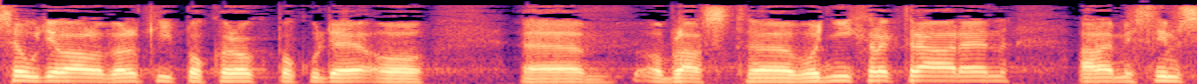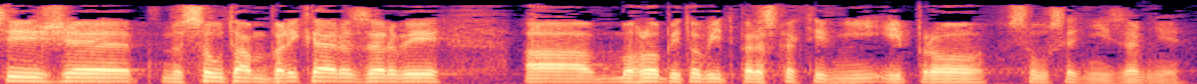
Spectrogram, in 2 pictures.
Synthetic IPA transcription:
sɛuɟɛlalvɛlkiːpo̞kɾo̞kpo̞kud̪dɛʔo | oblast̪vo̞dɲiːxɛlɛk̚t̪ɾaːɾɛn | ʔalɛmɪsliːmsɪʒɛso̞wt̪amvɛlɪkɛːɾɛzɛɾvɪʔamoɦlo̞bɪt̪o̞biːt̪̚pɛɾspɛk̚t̪ɪvɲiːʔɪpɾo̞so̞wsɛdɲiːzɛmɲɛ

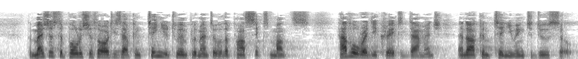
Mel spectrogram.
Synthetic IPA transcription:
ðəmɛʒə˞z̥tʰɨ̥pʰoʊlˠɨʃɨθɔɹɨɾiz̥ɨv̥kʰɨ̃ntʰɪ̃njʉd̚tʰɨɪ̃mpləmɛ̃ntoʊvə˞ðəpʰæstsɪksmʌ̃nθs | həvl̩ˠɹɛɾikʰɹ̥ieɪɾɨdæ̰mɪd͡ʒʔɨ̃nə˞kʰɨ̃ntʰɪ̃njʉɪ̃ŋtʰɨdɨsoʊ

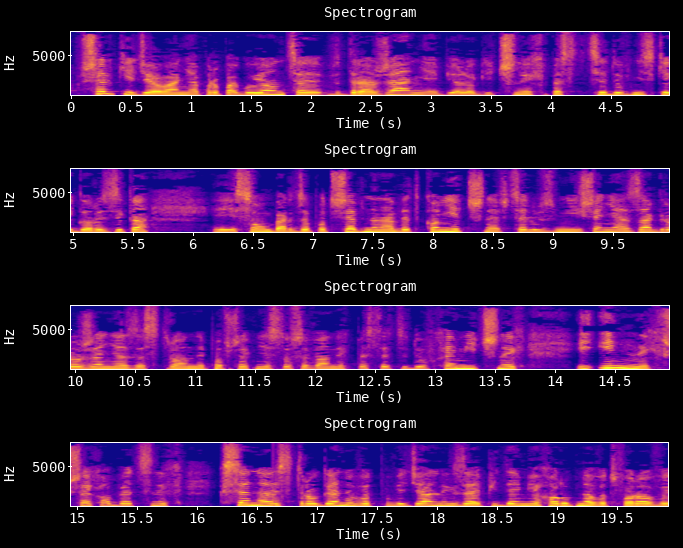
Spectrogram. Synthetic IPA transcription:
fʂɛlkʲɛd͡ʑawaɲapɾɔpaɡujɔnt̪sɛvd̪ɾaʐaɲɛbʲjɔlɔɡʲit͡ʂnɘxpɛst̪ɘ̥t̪sɘd̪ufɲiskʲɛɡɔɾɘzɘka | sɔ̃w̃baɾd̪zɔpɔtʂɛbnɛnavɛt̪kɔɲɛt͡ʂnɛft̪sɛluzmɲejʂɛɲazaɡɾɔʐɛɲazɛst̪ɾɔnɘpɔfʂɛxɲɛst̪ɔsɔvanɘxpɛst̪ɘt̪sɘd̪ufxɛmʲit͡ʂnɘxiʔinːɘxfʂɛxɔbɛt̪snɘxksɛnɔɛst̪ɾɔɡɛnufɔt̪̚pɔvʲjed͡ʑalnɘɣzaɛpʲid̪ɛmʲjɛxɔɾupnɔvɔt̪fɔɾɔvɘ

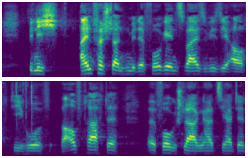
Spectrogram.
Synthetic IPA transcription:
b̥ɪnɪç | ʔaɪnfɛɐʃtandn̩mɪt̚d̥eːɐfoːɐɡeːənsv̥aɪzəviːziːaʊxd̥iːɦoːəb̥əʔa̰ʊftʁ̥aktə | foːɐɡəʃlaːɡŋ̩hatz̥iːhatjaː

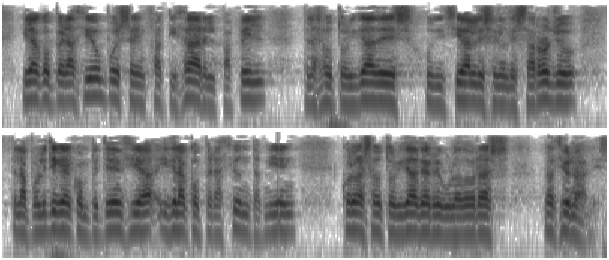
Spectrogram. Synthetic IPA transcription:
ilakope̞ɾaθjo̞mpwesaeɱfat̪iθaɾelpapeld̪e̞lasawt̪o̞ɾiðað̞esxuðiθjaleseŋeld̪e̞saro̞ʝoðe̞lapo̞lit̪̬ikaðeko̞mpet̪ẽn̟θjaiðe̞lakopeɾaθjo̞nt̪ambjẽŋ | ko̞nlasawt̪o̞ɾiðað̞e̞sreɣulað̞o̞ɾas | naθjo̞na̰les

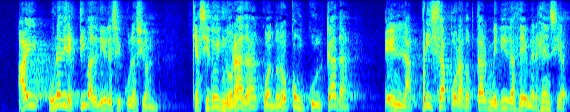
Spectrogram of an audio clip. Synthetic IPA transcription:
ajunað̞iɾe̞k̚t̪iβaðe̞liβɾesiɾkulasjo̞ŋ | keasiðoiɣno̞ɾað̞akwand̪o̞no̞ko̞ŋkulkaða | enlapɾisapo̞ɾaðo̞pt̪aɾme̞ðiðazðe̞ːme̞ɾxẽ̞nθja

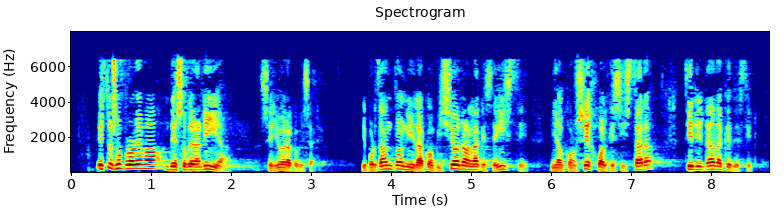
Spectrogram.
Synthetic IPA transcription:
e̞st̪oesumpɾole̞maðe̞so̞β̞e̞ɾania̰se̞ɲo̞ɾako̞misa̰ɾja | ipo̞ɾt̪ant̪o̞nilako̞misjo̞nalake̞seist̪ḛ | nialkõ̞nse̞xualke̞sist̪aɾat̪je̞nenaðake̞ðe̞θiɾ

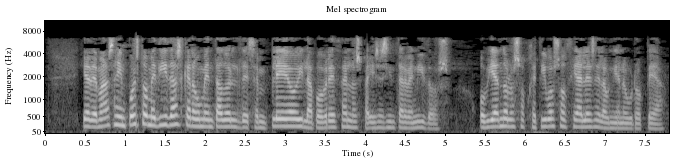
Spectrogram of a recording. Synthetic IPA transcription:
iaðe̞masaimpwe̞st̪o̞me̞ðiðaskeanawmẽnt̪að̞o̞e̞ld̪e̞se̞mple̞o̞ilapo̞β̞ɾe̞θaenlo̞spaise̞s̬int̪e̞ɾβ̞e̞niðo̞s | oβjand̪o̞lo̞so̞βxe̞t̪iβ̞o̞sːo̞θjale̞zðe̞launjõne̞wɾo̞pe̞a

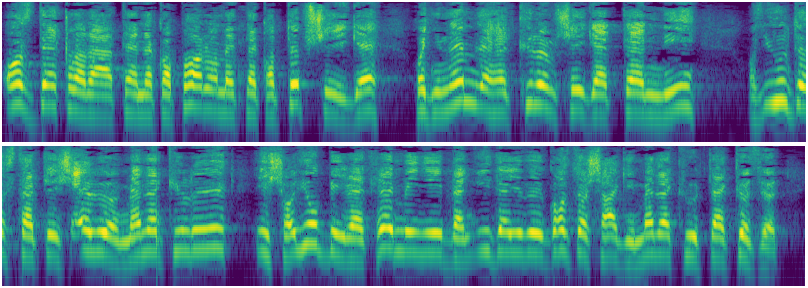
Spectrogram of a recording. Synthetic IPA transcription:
ɒzd̪ɛklɔɾaːlt̪ɛnːɛkɒpɒrlɒmɛnt̪nɛkɒt̪øpʃeːɡɛ | ho̞ɟnɛmlɛɦɛt̪̚kylø̞mʃeːɡɛt̪ːɛnːi | ɒzyld̪øst̪ɛt̪eːʃɛløːlmɛnɛkyløːkeːʃɒjo̞bːeːlɛt̪rɛmeːɲeːbɛnid̪ɛjøvøːɡɒzd̪ɒʃaːɡimɛnɛkylt̪ɛkːøzøt̪ː

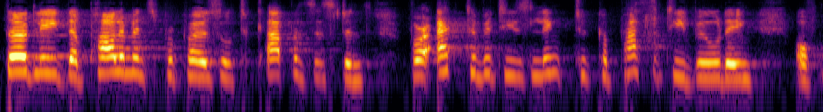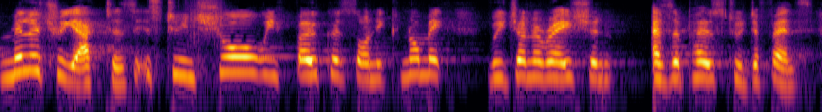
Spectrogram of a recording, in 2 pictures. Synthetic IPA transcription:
θɜ˞dˡliðɨpʰɑɹləmɨ̃ntspʰɹ̥əpʰoʊzəlˠtʰə̥kʰæpəsɪstɨ̃nsfə˞ʔæk̚tʰɪvɨɾizlɪ̃ŋk̚tʰɨkʰəpʰæsɨtibɪlˠdɪ̃ŋʔəvmɪlˠɨtə˞iæk̚tʰə˞zɪz̥tʰɨɨ̃nʃʊɹwifoʊkɨsn̩ɛkənɑmɪk̚ | ɹid͡ʒɛnə˞eɪʃɨ̃n | ɨzɨpʰoʊz̥tʰɨdɨfɛ̃ns

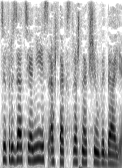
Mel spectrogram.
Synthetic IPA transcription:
t̪sɨfrɪzat̪sɨjanʲejesaʂt̪akst̪ɾaʂnaɛkɕenvɘd̪ajḛ

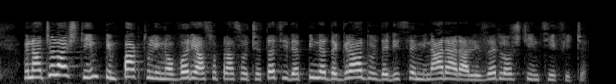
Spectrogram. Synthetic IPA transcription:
ɨnat͡ʃe̞laʃʲt̪impimpak̚t̪ulino̞vəɾijasupɾaso̞t͡ʃie̞t̪ət̪sijd̪e̞pind̪e̞d̪e̞ɡɾad̪uld̪e̞d̪ise̞minaɾeaɾe̞alizəɾilo̞rʃt̪iːnt̪sifit͡ʃe̞

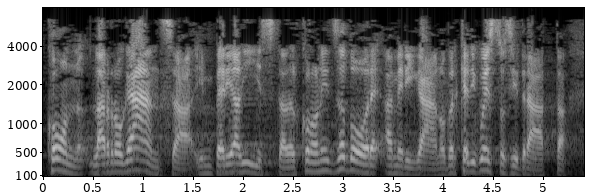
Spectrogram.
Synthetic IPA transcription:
konlarːoɡant̪sa̰impeɾjalist̪ad̪elkolonid̪zːat̪oːɾeʔameɾika̰ːnoperked̪ːikwest̪osit̪ɾa̰t̪ːa̰

